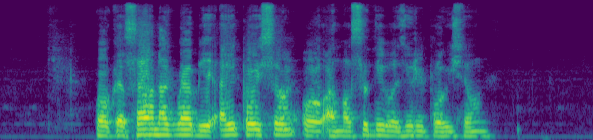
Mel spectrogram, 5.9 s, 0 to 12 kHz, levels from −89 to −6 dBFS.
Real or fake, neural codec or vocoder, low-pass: fake; codec, 44.1 kHz, 3.4 kbps, Pupu-Codec; 10.8 kHz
